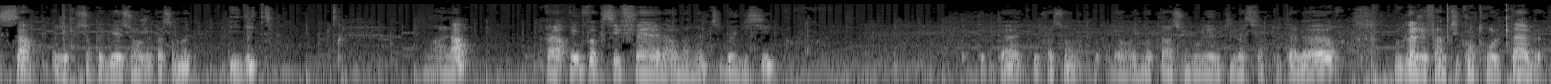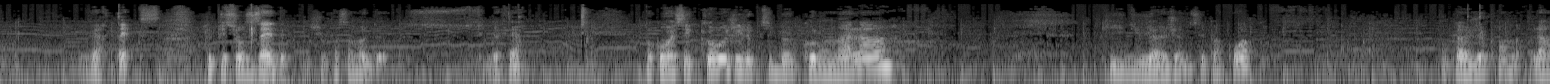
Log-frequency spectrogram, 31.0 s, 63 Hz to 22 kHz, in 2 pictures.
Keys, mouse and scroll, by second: 0.0-1.9 right drag, 0.6 Tab, 3.3-5.0 middle drag, 7.1-9.9 middle drag, 11.2-12.2 middle drag, 12.2-14.2 scroll down 1, 15.1 ctrl+Tab, 18.0 z, 21.3-22.5 middle drag, 22.7-24.4 middle drag, 24.5 middle click, 24.8 middle click, 30.2-31.0 right drag.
